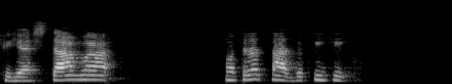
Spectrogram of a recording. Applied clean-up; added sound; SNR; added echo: neural mask model DeepFilterNet 3.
